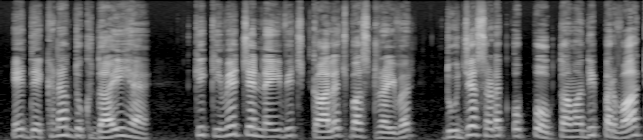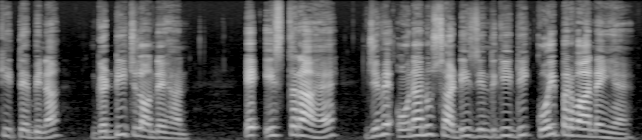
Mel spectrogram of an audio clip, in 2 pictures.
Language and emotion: Punjabi, disgusted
